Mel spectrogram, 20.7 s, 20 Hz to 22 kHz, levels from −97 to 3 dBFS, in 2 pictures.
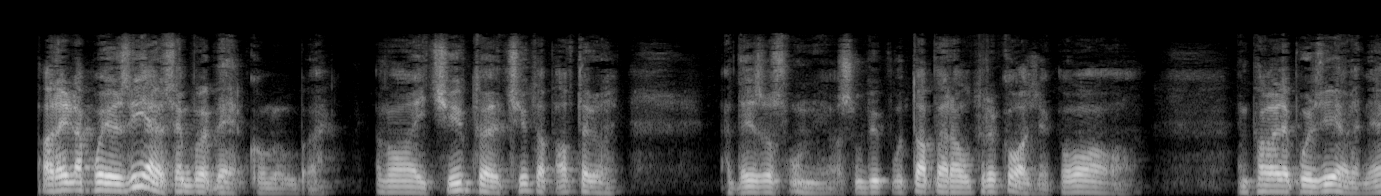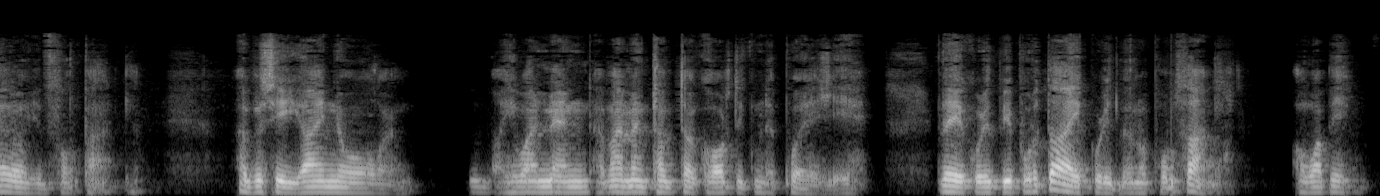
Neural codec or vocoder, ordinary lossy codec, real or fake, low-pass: codec, 24 kHz, 0.9 kbps, WavTokenizer, medium speech release version 1; AAC, 48 kbps; fake; 10.8 kHz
